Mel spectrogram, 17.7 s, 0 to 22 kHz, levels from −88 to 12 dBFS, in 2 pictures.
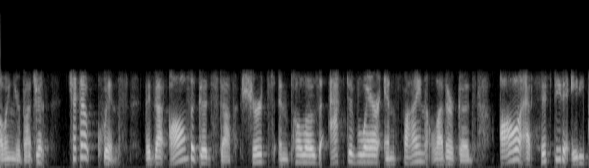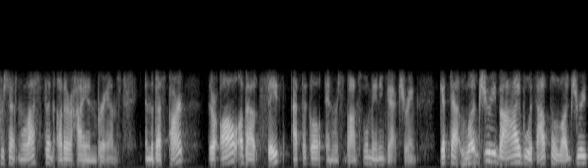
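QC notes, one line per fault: throughout: AMR narrowband mobile codec. Band-limited telephone sound, roughly 250 Hz to 3.4 kHz, with plainly audible synthetic buzz from pulse-driven voice-model coding, consistent with about 7.4 kbps AMR-NB.
0.44–0.79 s and 15.68–16.26 s: AMR bit errors. Hoarse, scratchy, gargly bursts as flipped frame bits misplace excitation pulses and skew pitch, gain and spectrum values.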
